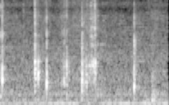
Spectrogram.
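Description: About half a dozen light clicks and taps of a metal spoon against glass as spice is spooned onto raw chicken pieces, over a faint steady hum.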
